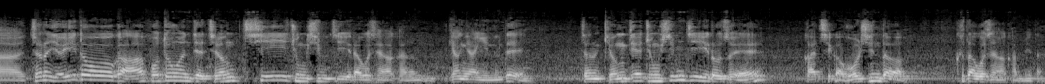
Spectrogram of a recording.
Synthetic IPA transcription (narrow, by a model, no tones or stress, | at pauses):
t͡ɕʌnɯnjʌidoɡapotʰoŋʌnid͡ʑe̞t͡ɕʌŋt͡ɕʰid͡ʑuŋɕʰimd͡ʑiɾaɡosʰe̞ŋɡakʰanɯnkjʌŋɲaŋiːnːɯnde̞ | t͡ɕʌnɯnkjʌŋd͡ʑe̞d͡ʑuŋɕʰimd͡ʑiɾosʰʌe̞ | kat͡ɕʰiɡawʌɭɕ̬͈ʰindʌ | kʰɯdaɡosʰe̞ŋɡakʰamɲida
